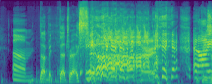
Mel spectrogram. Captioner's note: all laughing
